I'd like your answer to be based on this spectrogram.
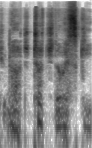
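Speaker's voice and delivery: soft, hushed, low-volume voice. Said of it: "Leo hugs Winter and whispers".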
